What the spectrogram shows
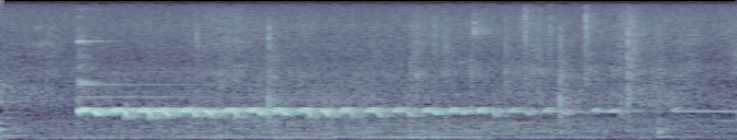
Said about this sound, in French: Il fait nuit. Tout dort. Seul un hibou noir, ulule dans le soir.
